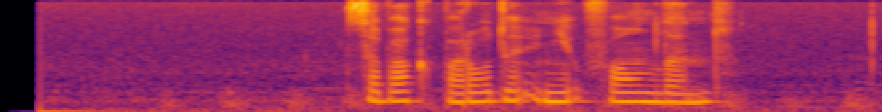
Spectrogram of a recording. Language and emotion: Russian, neutral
